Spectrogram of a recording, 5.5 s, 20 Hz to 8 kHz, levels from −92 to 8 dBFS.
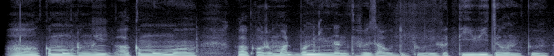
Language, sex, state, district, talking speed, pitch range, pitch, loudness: Wancho, male, Arunachal Pradesh, Longding, 240 wpm, 100-110 Hz, 105 Hz, -16 LUFS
